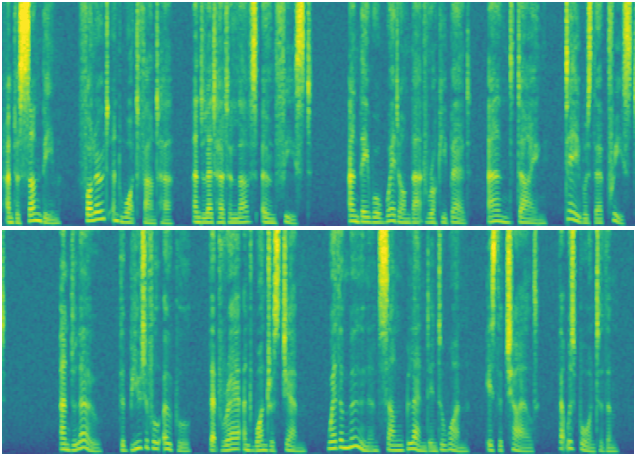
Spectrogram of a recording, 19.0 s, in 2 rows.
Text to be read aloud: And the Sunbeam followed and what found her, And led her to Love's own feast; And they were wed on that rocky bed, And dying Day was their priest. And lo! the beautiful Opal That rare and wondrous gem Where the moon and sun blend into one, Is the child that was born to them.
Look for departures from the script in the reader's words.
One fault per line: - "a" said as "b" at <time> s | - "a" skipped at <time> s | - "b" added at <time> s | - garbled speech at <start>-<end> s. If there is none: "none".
none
